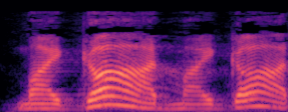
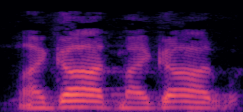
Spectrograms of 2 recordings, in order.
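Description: First: It is screamed loudly, like a roar. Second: It is said quietly, in a normal voice.

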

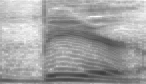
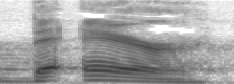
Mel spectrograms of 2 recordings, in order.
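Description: First: It sounds like the English drink word. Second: It does not sound like the drink word. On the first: The speaker calls it wrong. "It's not like a brewery or anything" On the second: The speaker calls it right. "it would be the better translation, or pronunciation"

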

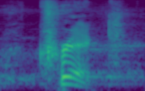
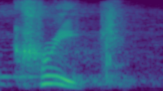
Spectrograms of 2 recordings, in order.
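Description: First: The vowel is a short i sound. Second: The vowel is a long ee sound. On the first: The speaker calls it wrong. "No, you didn't say it right" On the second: The speaker calls it right. "we would say creek"

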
